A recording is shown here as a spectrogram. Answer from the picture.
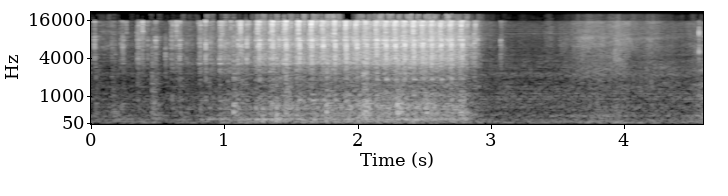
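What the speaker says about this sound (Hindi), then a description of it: "यहाँ पे हमें ओवरलॉक निकालेंगे, साइड बंद हो जाएगी ये।" An overlock sewing machine runs steadily, stitching the side seam of a shirt with a fast, even mechanical whir. The sound builds, holds for about two seconds, then drops off, leaving a quieter hum.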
